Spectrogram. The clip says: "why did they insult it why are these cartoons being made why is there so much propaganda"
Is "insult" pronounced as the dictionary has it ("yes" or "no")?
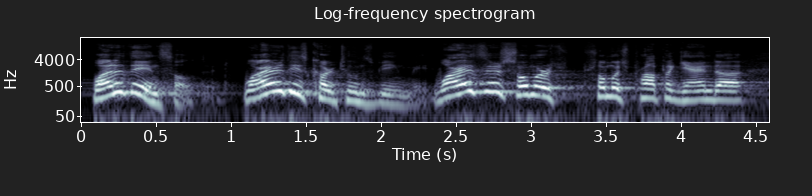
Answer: yes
